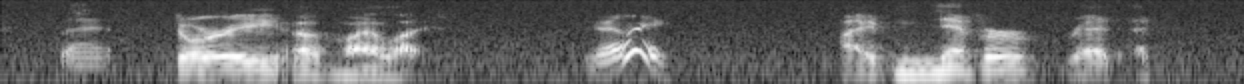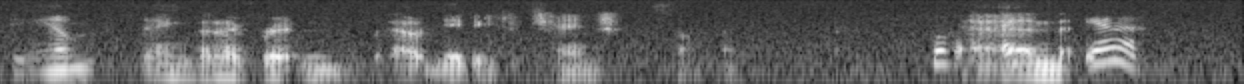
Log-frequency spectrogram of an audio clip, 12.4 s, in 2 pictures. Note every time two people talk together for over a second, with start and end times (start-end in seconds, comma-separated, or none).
none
